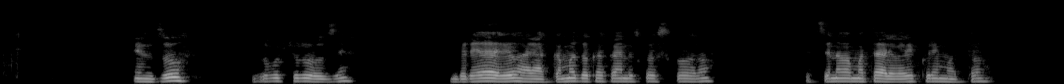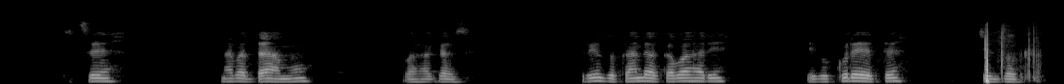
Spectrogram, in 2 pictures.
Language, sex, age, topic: Kinyarwanda, male, 25-35, finance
